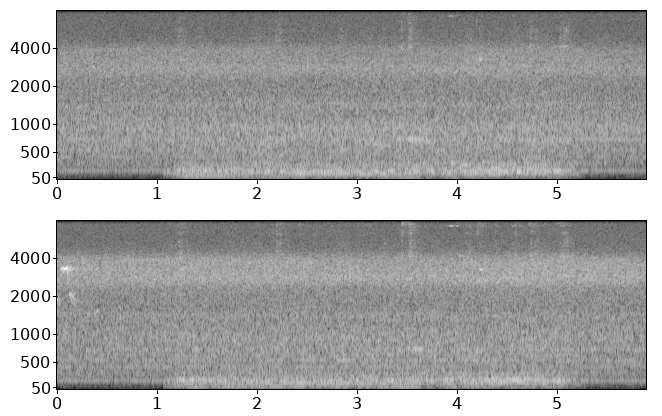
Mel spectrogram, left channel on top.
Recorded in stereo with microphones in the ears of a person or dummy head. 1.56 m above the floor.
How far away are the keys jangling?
About 6 m.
